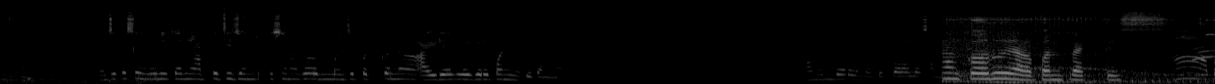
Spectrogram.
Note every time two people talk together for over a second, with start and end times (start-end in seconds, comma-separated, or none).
none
